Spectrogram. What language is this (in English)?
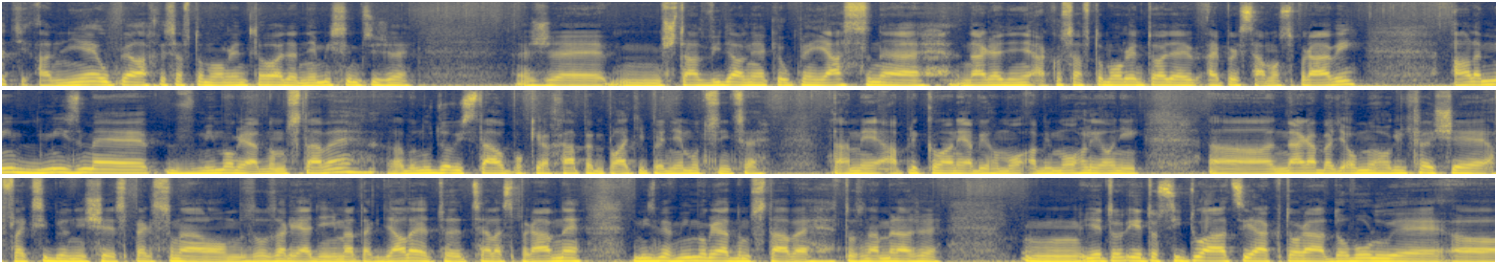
Slovak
